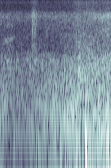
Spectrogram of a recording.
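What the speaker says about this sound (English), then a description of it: "Check out these waves in the bay." Early-morning ocean waves in a bay, a steady washing surf with a continuous wind rush that rises slightly toward the end, no voices.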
